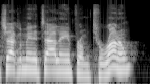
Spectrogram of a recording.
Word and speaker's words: Toronto: man and thailand from toronto i just learned that recently that you don't pronounce the t i didn't know that so toronto canada what's going on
